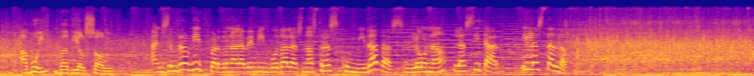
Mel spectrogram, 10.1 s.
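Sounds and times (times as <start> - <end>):
applause: 0.0 - 2.4, 7.2 - 10.0
speech: 0.3 - 7.9.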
